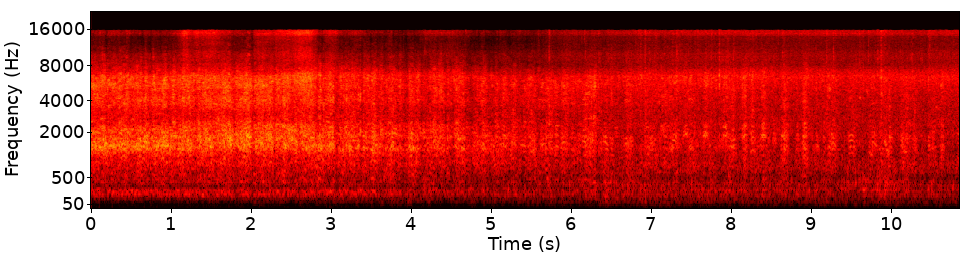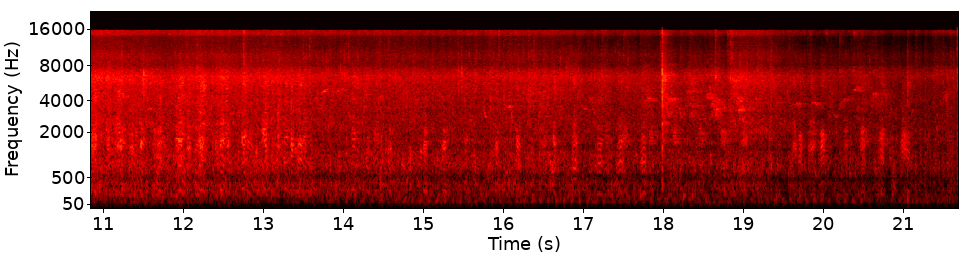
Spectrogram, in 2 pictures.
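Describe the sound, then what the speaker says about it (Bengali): A flock of farm ducks quacking loudly and continuously as they are let out toward a pond, a dense overlapping chorus that is strongest at the start and eases slightly later, with no talk. "তো হাঁসগুলো সব ছেড়ে দিলাম।"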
